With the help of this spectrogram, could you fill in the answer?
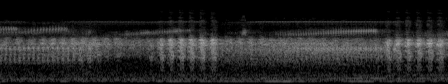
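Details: Australian frogs massed around a dam produce a steady high buzzing chorus, with rising whistled notes sliding upward and a short burst of rapid pulsed clicks in the middle and at the end.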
